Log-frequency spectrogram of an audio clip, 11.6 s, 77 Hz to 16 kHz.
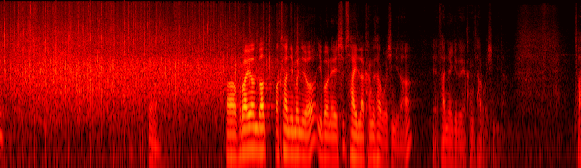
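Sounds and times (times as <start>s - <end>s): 
audience applause: 0.0s - 6.3s
speech: 3.0s - 3.3s, 4.5s - 10.1s.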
